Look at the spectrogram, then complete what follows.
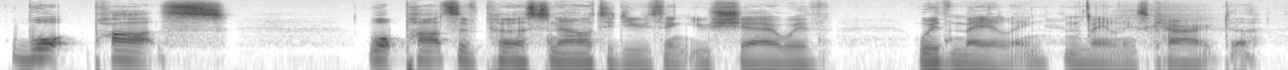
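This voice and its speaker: A man's voice: on the low side, moderate pace, creaky, dry recording, studio quality. A man hosting a podcast, chatting casually as an interviewer and often rephrasing as he goes. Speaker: podcast host and producer.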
